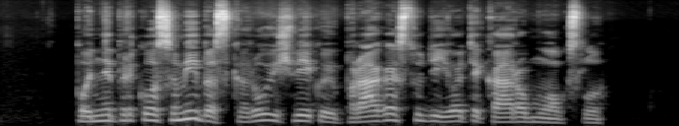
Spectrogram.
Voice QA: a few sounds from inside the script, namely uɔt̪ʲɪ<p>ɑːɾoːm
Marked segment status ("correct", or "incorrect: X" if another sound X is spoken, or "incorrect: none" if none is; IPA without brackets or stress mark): incorrect: k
